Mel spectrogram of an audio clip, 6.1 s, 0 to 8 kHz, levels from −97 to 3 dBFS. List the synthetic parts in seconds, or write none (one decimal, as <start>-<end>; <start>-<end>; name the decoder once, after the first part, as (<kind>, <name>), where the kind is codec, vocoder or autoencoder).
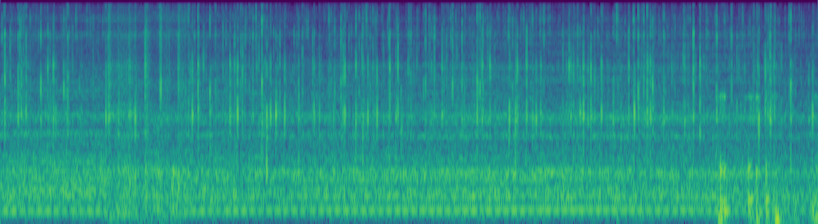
0.8-1.4 (codec, ZipCodec)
